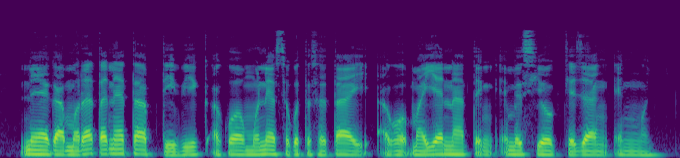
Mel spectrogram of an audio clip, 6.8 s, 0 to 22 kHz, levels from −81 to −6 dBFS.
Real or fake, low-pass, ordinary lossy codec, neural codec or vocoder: real; 9.9 kHz; MP3, 48 kbps; none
